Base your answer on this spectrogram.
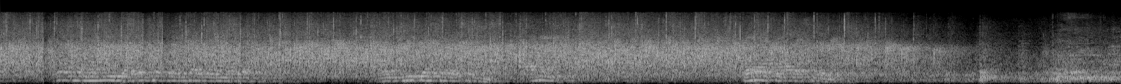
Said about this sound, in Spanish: Le damos un aplauso a nuestra mamá de Jesús.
